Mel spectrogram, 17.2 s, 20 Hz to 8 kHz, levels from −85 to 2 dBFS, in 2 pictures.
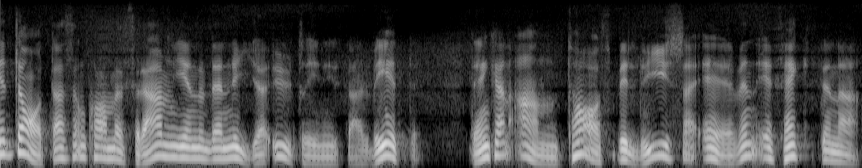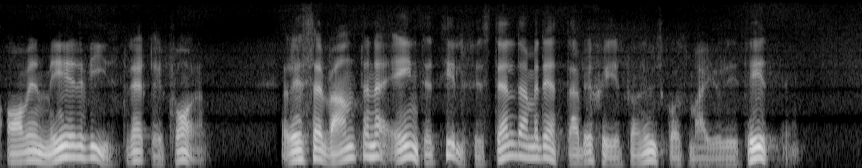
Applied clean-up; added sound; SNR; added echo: neural mask model Resemble Enhance denoiser.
